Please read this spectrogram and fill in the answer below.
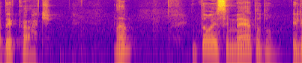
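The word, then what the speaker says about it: Descartes: Oi Gi de kart se escreve 10 os karts é mas a pronúncia seria de kart né então esse método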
